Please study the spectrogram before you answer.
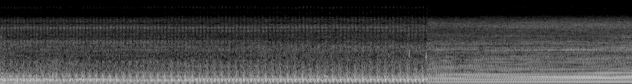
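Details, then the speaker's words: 1985 Honda ATC 110 single-cylinder, after the right fuel: idle stumbles, then runs away to a higher speed on its own and won't settle. The idle screw does nothing; intake air leak. "why breaking like that I don't know I don't like it like to run away that's weird the idle isn't doing anything"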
